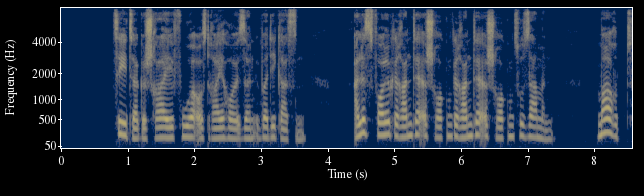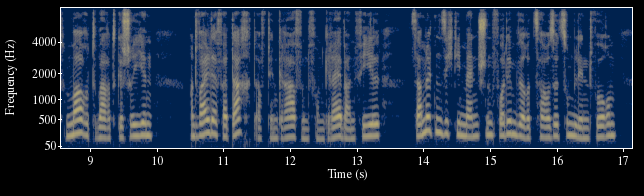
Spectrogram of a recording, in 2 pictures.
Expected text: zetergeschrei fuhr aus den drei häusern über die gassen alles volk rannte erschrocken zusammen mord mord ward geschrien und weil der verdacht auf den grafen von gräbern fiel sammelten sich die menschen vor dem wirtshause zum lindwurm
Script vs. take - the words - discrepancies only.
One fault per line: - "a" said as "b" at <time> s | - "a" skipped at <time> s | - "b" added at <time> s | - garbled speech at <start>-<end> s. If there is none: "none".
- "den" skipped at 2.2 s
- "rannte erschrocken" added at 5.9 s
